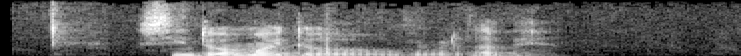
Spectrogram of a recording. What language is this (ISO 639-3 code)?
glg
